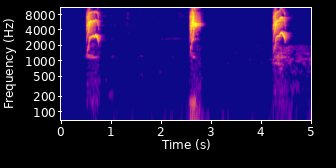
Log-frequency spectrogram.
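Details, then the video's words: Sunbird used as filler song for training caged birds: three high, sharply curved chirps, each a quick down-and-up sweep, separated by roughly two seconds of silence. "BURUNG KOLIBRI/CONIN GACOR buat isian"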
